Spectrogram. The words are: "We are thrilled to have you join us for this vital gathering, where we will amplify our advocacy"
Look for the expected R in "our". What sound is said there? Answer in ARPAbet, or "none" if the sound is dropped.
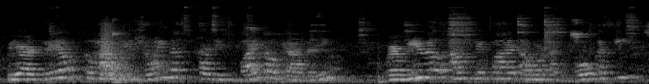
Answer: W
